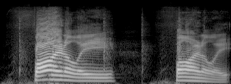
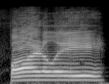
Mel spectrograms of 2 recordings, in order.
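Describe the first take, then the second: First: Finally dragged out slow with relief; drawn out. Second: Said in the usual way. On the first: Shown as a demonstration. Streamer reading chat, finally drawn out slowly.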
